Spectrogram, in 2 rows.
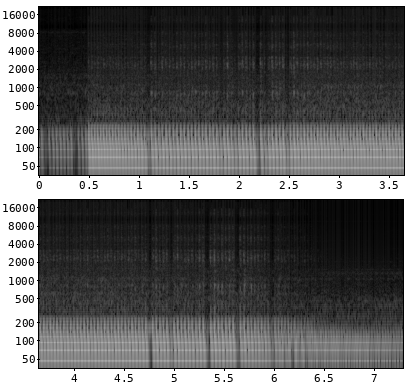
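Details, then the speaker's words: Scirocco 16V, exhaust at operating temperature: deep engine drone under load with metallic clatter breaking through around 4000-5000 rpm plus chirping, from fuel tank and rear exhaust area; loose exhaust heat shield rattle. "This is the main issue you're hearing. You can now hearing the chirping too."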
